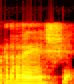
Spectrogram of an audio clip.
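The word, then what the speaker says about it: ריש: teimanita ou yemenita, o o reche é um som forte.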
